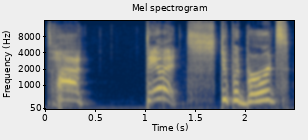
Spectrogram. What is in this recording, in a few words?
gravel hill, teengirl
